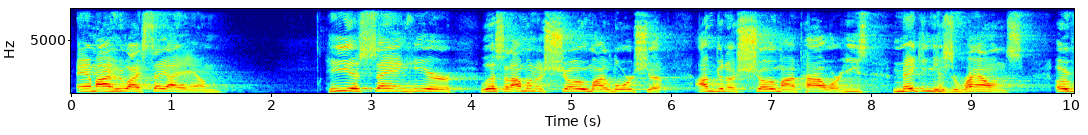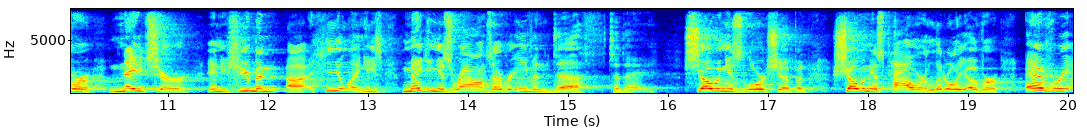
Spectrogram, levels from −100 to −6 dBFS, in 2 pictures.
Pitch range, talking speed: 195-235 Hz, 155 wpm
